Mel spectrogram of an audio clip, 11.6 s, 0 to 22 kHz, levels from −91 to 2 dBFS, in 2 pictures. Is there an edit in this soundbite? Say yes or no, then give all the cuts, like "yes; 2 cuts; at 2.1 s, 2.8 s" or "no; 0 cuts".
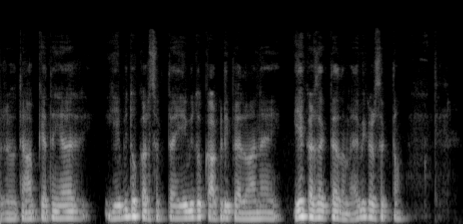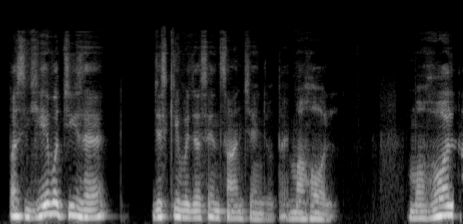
no; 0 cuts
